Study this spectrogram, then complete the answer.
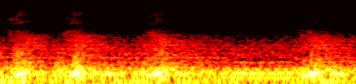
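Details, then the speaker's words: Cold start: deep steady rumble with slight swells at fast idle on choke, little smoke; choke working, runs smooth and healthy. "sounds good I don't a lot of smoke on Startup choke seems to be working good I'm happy with that"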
